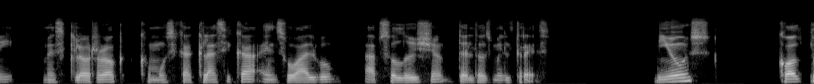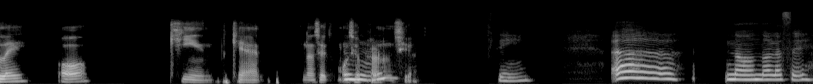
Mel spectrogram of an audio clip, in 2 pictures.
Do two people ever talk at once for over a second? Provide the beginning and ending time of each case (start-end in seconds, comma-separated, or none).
none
